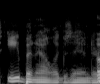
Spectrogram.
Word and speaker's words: Eben Alexander: Is it pronounced Eben Alexander or Eben Alexander? – I think it's Eben Alexander.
